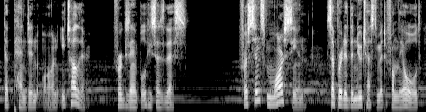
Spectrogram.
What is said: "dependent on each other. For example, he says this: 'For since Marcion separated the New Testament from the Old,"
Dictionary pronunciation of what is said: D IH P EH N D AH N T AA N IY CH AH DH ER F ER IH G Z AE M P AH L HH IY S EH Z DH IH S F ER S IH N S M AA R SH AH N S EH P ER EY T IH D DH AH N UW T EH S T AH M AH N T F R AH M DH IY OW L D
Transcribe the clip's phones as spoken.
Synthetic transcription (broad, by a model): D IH P EH N D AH N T N IY CH AH DH ER F ER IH G Z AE M P L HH IY S EH Z DH IH S F ER S IH N S M AA R S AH N S EH P ER EY T IH D DH AH N UW T EH S T AH M AH N T F R AH M DH IY OW L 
